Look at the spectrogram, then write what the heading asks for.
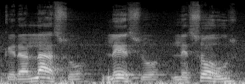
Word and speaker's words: Zeus: como zeus o dios zeus se pronuncia shows o sus en griego y fue conocido llamado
